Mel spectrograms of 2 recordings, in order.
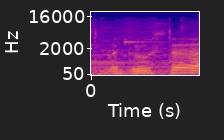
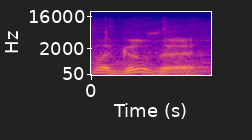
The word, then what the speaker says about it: Lagusa: And it stars Angelo Lagusta, I believe it's Lagusa. Lagusa. Don't try to correct my pronunciation because you saw it Japanese. It's English. That's how you pronounce it. It's Lagusa.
